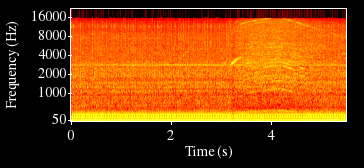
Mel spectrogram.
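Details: Troy-Bilt 5550-watt generator, bought used with a suspected leaking seal, pull-started after repairs: a steady, even low drone with no misses or surging. It runs healthy.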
